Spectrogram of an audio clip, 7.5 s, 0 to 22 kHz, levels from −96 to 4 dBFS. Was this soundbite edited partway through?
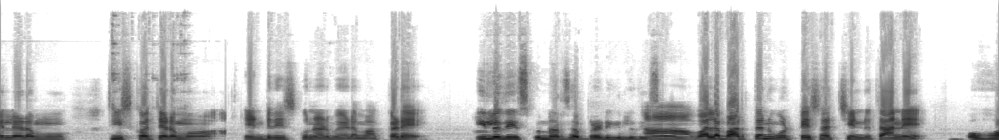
yes; 1 cut; at 1.6 s

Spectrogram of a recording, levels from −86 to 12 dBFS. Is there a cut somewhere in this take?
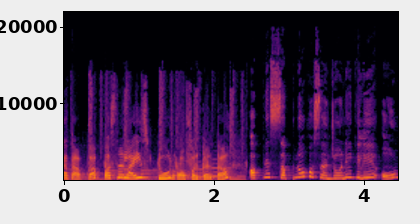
yes; 1 cut; at 2.3 s

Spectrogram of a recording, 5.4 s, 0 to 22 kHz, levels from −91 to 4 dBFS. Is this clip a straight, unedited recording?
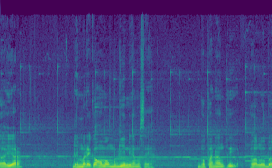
yes; 0 cuts

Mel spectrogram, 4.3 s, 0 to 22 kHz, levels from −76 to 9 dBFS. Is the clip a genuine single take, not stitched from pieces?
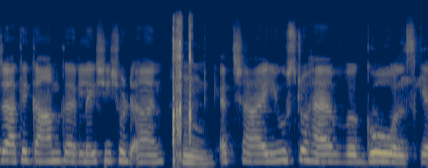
no; 1 cut; at 1.7 s

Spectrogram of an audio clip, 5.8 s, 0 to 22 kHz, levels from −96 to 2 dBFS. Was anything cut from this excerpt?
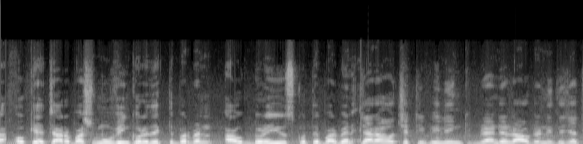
yes; 1 cut; at 3.6 s

